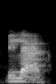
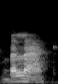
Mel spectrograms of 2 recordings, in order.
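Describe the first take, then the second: First: An i-like vowel is inserted between b and l. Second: An a-like vowel is inserted between b and l. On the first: "other students they read it as bilak" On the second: "or balak"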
